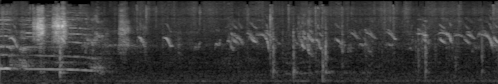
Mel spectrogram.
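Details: Baby chickens feeding and playing. A brief louder squawk opens, followed by a steady chatter of many high, short, falling peeps and occasional light taps.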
